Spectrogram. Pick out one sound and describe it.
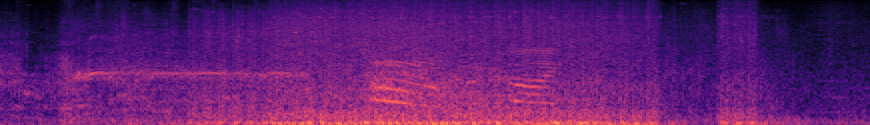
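Gunfire rattles in a rapid burst.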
